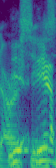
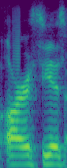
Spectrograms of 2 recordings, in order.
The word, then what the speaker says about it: Arceus: arceus sorry yeah what i thought he said rcs on that one he did but they changed the pronunciation of his name like in gen 5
